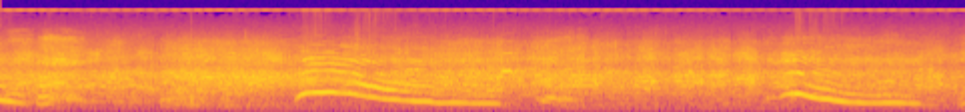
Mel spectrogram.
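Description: Audience laughter runs throughout, while a man's voice lets out long cries that slide down in pitch, twice.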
